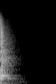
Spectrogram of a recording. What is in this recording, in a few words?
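SD -L, snare drum, Drum & Bass; Ueberschall; Drum & Bass Resonance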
